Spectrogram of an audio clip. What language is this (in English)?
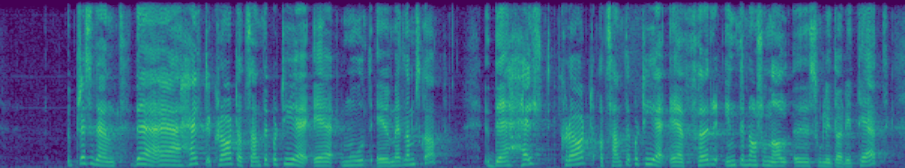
Norwegian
